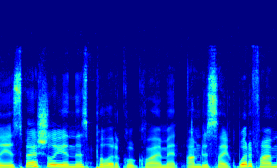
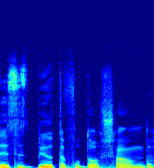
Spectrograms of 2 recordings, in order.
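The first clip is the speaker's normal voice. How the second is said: woman's put-on Russian accent in English; 5 semitones lower, 3 dB quieter than usual. Retelling a Russian lady's praise of a dog: imitating a Russian lady. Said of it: "a Russian lady come up, came up to me and was like".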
